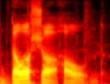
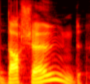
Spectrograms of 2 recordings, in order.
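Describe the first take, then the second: First: It is said in a Russian accent. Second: It is said in a French accent. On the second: "How would a French person say it?"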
